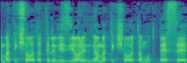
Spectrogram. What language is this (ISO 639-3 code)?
heb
